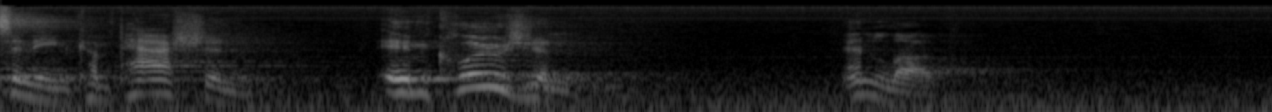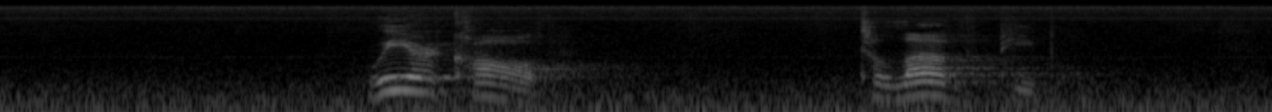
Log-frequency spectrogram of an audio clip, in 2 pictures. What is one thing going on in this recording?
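A man speaks slowly and calmly through a microphone, with long pauses, in an echoing hall.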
